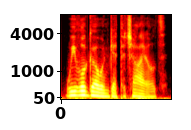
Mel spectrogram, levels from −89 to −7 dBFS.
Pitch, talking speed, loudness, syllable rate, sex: 115 Hz, 285 wpm, -17 LUFS, 5.3 syllables/s, male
